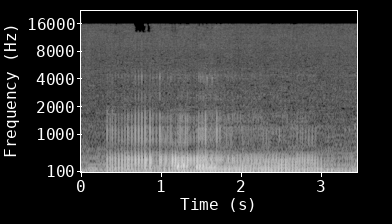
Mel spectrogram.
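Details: Cat purr played at slower speed, a thick vibrating hum of closely packed low beats that rises slightly in loudness through the first half, then stays smooth and steady.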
